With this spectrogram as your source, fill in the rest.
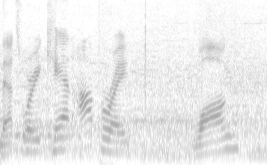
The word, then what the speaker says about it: Wang: is chin ming wong spelled wang but pronounced wong and this guy is 6-0 in day games this year he must be hard to pick up and tom he's a big fella wong goes 6-3 220 he's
